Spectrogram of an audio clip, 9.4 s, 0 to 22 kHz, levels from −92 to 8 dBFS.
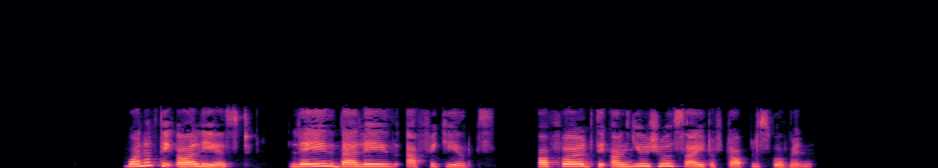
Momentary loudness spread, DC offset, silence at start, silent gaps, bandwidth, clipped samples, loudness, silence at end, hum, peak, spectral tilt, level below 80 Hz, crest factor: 15 LU; under 0.1%; 1.25 s; 2.78-2.88 s, 5.04-5.13 s, 5.20-5.37 s; 8.2 kHz; under 0.1%; -16 LUFS; 1.25 s; none; -2 dBFS; -2.5 dB/octave; -66 dBFS; 16 dB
